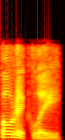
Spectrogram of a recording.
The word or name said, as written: photically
